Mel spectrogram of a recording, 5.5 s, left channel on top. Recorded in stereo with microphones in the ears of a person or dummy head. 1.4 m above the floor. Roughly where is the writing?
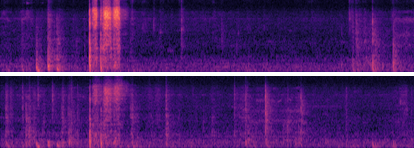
Left.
